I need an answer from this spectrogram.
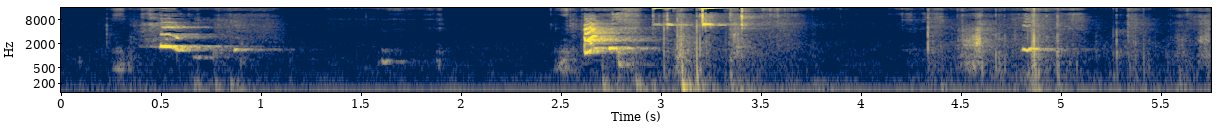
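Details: Troy, a Yorkshire Terrier puppy throwing a tantrum, lets out high whiny yips and a loud sharp bark, followed by scuffling and rustling noises, with a low hum in the background indoors.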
